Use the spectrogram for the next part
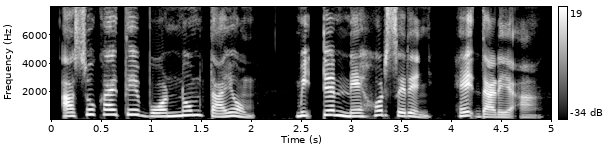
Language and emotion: Santali, neutral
